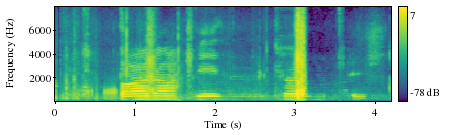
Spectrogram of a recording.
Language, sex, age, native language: Icelandic, female, 6, Icelandic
